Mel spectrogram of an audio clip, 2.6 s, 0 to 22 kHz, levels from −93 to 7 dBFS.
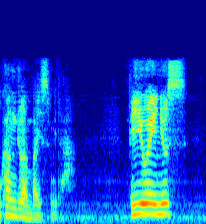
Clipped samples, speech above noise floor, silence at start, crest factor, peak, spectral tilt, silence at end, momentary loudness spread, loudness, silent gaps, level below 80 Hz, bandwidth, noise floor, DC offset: under 0.1%; 33 dB; 0 s; 18 dB; -6 dBFS; -3.5 dB/octave; 0.3 s; 18 LU; -22 LUFS; none; -62 dBFS; 7.6 kHz; -57 dBFS; under 0.1%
